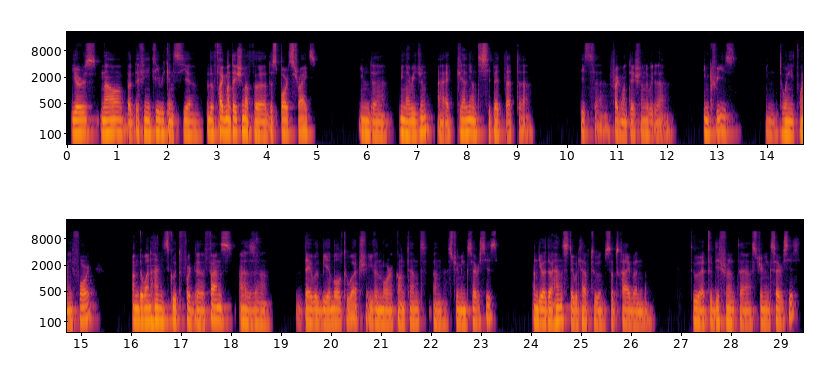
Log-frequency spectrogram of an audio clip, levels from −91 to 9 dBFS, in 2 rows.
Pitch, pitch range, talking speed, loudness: 100 Hz, 95-105 Hz, 145 wpm, -23 LUFS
